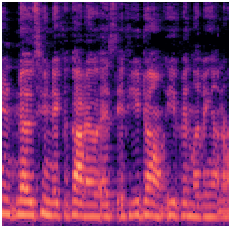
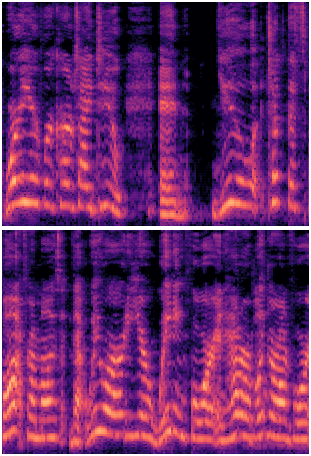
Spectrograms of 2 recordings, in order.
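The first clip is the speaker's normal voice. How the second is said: high, indignant protest building louder; exasperated retelling of a parking-lot telling-off; imitated yelling; 7 semitones higher, 5 dB louder than usual. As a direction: argue up high as the wronged driver. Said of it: "the things that she's yelling".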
